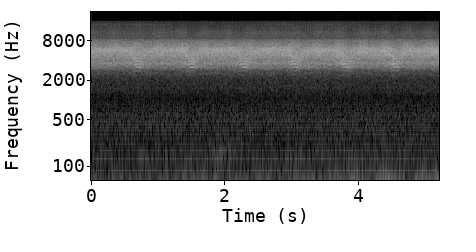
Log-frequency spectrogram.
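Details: Summer evening cicadas surrounding a campsite deep in southern woods: a thick, continuous high hiss with slight surges and fades, no other sounds standing out.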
